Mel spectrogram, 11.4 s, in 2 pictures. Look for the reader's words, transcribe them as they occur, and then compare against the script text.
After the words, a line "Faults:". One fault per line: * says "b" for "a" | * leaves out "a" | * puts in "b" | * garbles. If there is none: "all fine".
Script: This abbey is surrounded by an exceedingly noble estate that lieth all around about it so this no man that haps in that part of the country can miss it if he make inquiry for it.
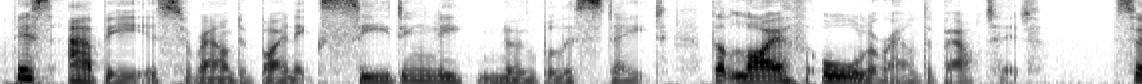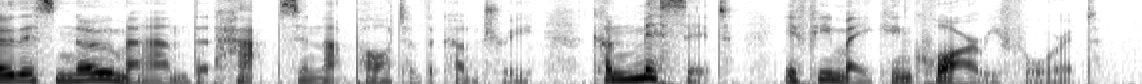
This abbey is surrounded by an exceedingly noble estate that lieth all around about it so this no man that haps in that part of the country can miss it if he make inquiry for it.
Faults:
all fine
